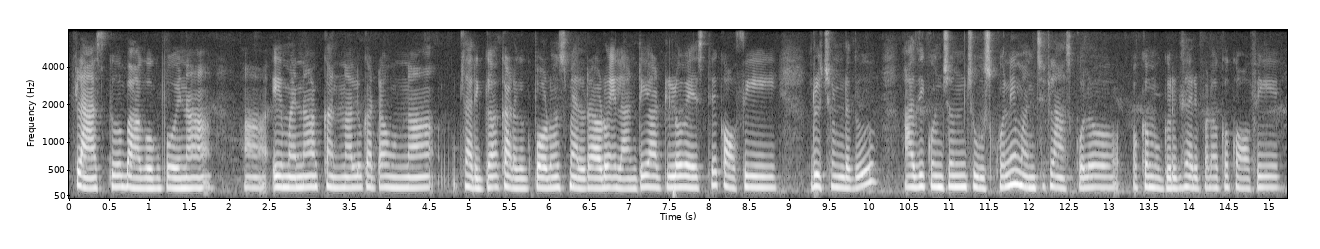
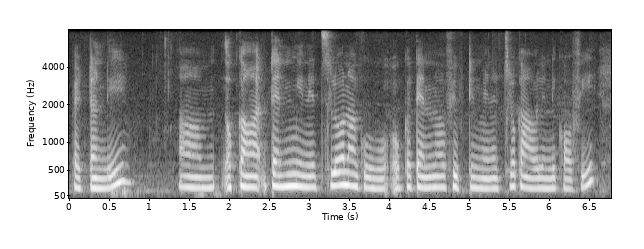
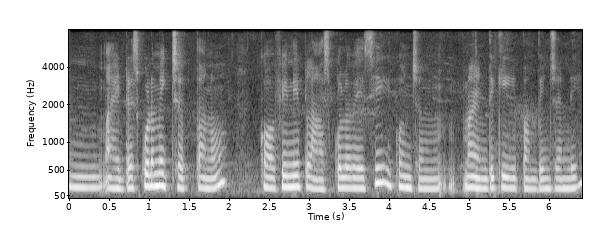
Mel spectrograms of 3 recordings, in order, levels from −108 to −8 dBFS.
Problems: background sounds at intervals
